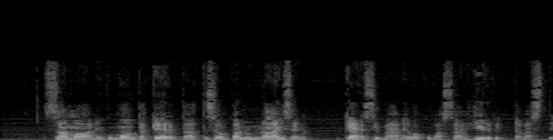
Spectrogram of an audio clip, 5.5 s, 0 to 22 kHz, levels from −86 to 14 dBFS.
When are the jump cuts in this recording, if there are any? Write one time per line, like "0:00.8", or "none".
none

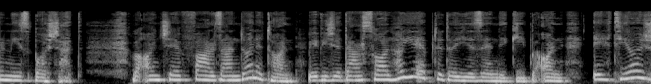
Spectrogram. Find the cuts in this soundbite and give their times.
0:03.0

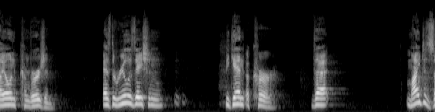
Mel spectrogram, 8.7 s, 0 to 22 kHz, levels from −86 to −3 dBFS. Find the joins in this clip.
0:02.0
0:04.9

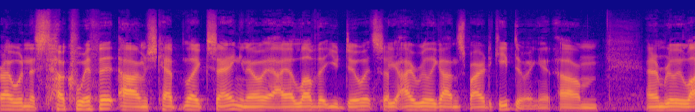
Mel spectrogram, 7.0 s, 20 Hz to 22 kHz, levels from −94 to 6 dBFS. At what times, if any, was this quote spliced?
0:01.6
0:03.9

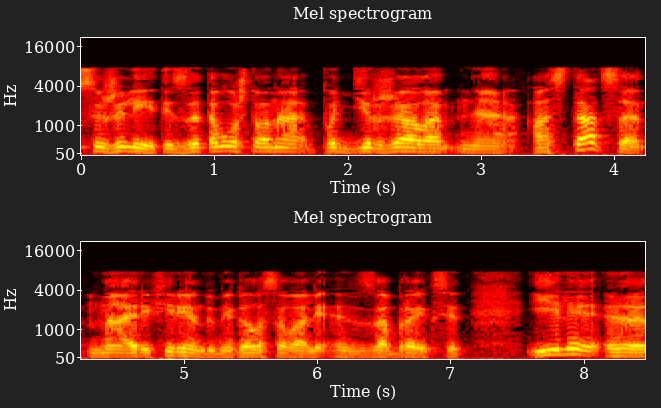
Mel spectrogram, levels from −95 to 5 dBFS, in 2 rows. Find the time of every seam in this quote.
0:05.4

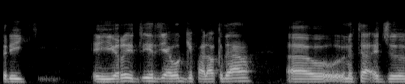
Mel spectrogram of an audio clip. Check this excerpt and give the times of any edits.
none

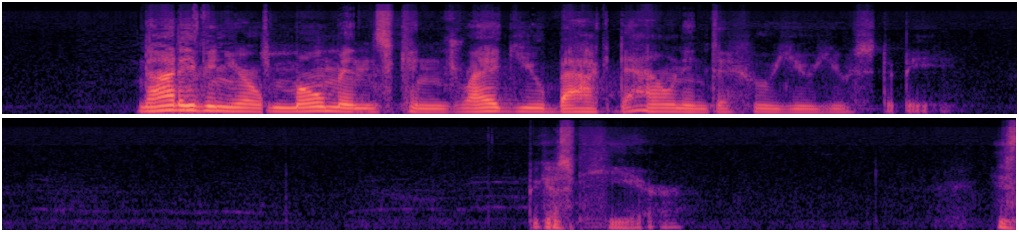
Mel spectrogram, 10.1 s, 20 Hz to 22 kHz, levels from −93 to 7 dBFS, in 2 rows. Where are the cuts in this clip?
0:01.3
0:07.9

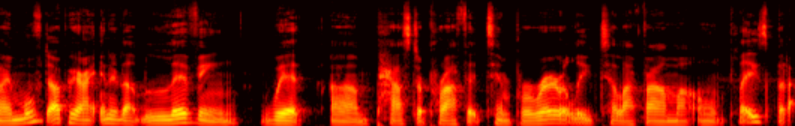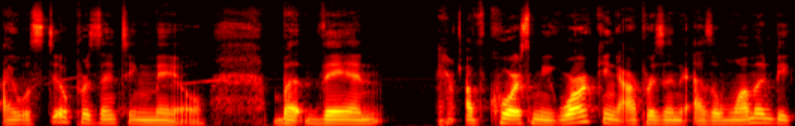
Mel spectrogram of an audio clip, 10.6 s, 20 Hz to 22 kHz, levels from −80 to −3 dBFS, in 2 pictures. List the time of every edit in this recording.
0:01.7

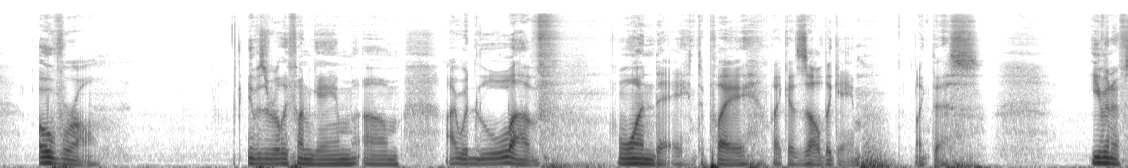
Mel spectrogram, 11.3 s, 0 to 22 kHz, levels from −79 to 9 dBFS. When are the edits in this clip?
none

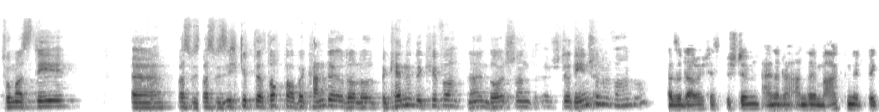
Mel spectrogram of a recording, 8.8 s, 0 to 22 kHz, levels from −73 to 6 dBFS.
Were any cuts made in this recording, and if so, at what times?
0:02.0
0:05.7
0:06.6
0:07.6

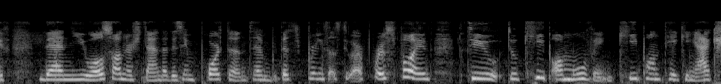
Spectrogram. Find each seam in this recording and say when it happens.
none

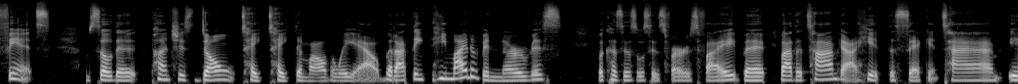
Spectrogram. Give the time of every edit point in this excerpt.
0:02.7
0:04.8
0:07.7
0:08.4

